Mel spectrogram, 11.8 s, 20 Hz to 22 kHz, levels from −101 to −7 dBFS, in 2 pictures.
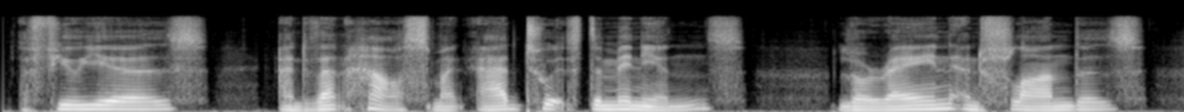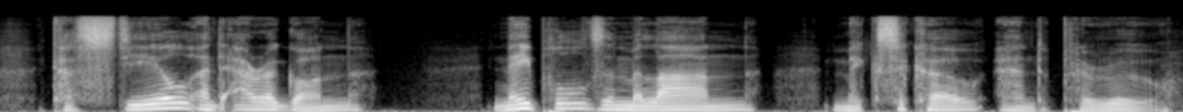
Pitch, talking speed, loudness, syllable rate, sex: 130 Hz, 115 wpm, -21 LUFS, 4.0 syllables/s, male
